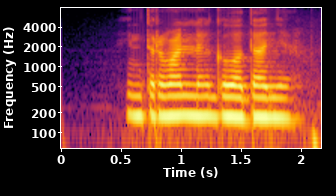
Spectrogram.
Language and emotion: Russian, neutral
